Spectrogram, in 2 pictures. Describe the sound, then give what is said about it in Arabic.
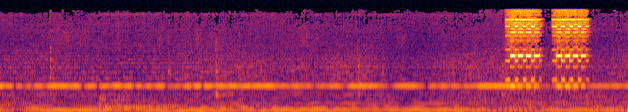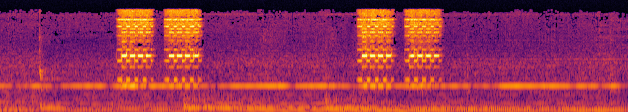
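A telephone ringing at a reception desk, heard as three evenly spaced rings, each a bright, high double trill. The rings sound over a continuous low droning background that persists throughout. “تليفون رن وردت عليه عادي”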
